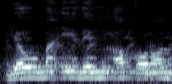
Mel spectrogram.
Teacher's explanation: یہاں دو زیر کی تنوین ہے، آگے حمزہ ہے، حمزہ حروف حلقی کے 6 حرفوں میں سے، اس لیے یہاں پہ ناک میں آواز کو ٹھہرائیں گے نہیں، اظہار کر کے پڑھیں گے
